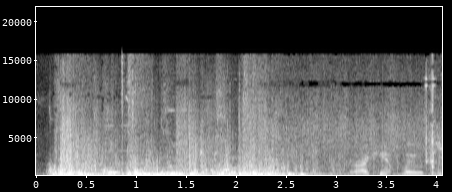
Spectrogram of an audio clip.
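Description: A pickaxe strikes wood with hard knocks.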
